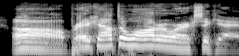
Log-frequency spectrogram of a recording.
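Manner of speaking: loud, high, slow sarcastic yell; mock exasperated shout. Boyfriend fed up with girlfriend's tears, mock exasperated shout. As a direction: bellow it in hammed-up exasperation.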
